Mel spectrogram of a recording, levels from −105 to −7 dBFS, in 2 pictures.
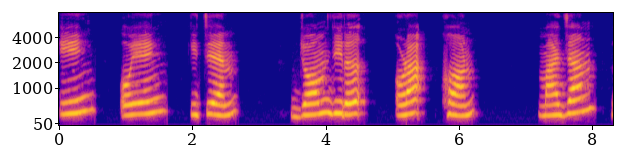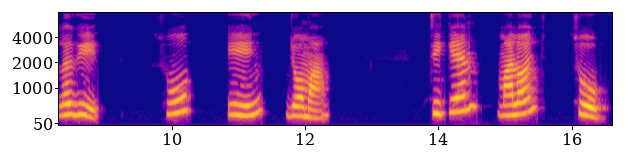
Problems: none marked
